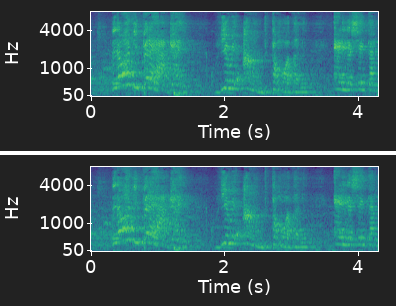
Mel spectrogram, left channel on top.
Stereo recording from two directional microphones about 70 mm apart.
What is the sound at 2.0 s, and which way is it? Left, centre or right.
Music, left.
